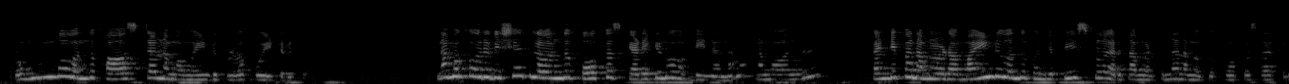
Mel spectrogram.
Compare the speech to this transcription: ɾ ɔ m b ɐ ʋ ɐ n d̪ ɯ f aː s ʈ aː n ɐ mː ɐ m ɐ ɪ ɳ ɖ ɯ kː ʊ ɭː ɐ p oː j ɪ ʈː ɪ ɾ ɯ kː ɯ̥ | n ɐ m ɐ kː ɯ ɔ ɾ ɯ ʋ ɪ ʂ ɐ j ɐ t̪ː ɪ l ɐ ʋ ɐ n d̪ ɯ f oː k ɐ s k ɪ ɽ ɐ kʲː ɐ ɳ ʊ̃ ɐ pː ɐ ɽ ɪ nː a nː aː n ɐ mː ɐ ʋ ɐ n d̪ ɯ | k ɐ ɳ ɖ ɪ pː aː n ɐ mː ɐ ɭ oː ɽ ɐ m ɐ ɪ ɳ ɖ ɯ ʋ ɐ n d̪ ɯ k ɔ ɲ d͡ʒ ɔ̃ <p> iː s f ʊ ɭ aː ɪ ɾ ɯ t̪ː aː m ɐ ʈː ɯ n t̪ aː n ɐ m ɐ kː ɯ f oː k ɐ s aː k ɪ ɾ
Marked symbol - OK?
yes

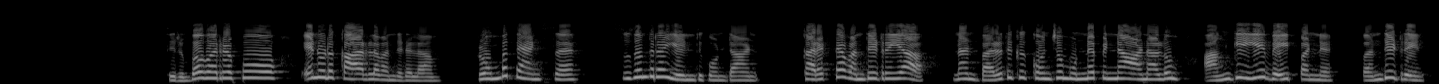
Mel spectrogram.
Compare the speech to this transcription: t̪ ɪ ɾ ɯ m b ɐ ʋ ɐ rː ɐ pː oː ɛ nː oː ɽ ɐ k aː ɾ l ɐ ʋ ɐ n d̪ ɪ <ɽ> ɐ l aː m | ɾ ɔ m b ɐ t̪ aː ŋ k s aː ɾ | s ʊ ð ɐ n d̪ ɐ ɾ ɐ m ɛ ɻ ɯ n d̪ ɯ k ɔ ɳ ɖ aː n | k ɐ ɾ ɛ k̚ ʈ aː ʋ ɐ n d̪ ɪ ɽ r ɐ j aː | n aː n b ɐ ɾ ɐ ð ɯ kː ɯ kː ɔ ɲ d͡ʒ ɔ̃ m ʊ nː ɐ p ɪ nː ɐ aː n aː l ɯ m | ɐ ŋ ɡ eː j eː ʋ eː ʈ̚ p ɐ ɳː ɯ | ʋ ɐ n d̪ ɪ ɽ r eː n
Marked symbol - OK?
yes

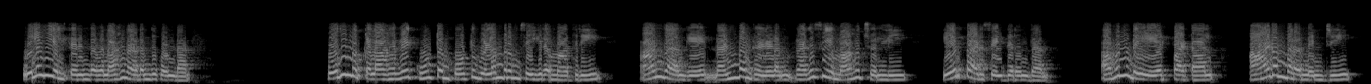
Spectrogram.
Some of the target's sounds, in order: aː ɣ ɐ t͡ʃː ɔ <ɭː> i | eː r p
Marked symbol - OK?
no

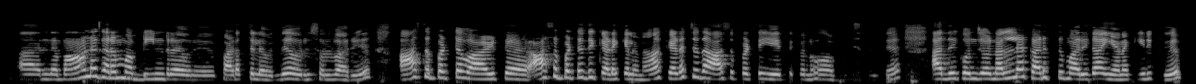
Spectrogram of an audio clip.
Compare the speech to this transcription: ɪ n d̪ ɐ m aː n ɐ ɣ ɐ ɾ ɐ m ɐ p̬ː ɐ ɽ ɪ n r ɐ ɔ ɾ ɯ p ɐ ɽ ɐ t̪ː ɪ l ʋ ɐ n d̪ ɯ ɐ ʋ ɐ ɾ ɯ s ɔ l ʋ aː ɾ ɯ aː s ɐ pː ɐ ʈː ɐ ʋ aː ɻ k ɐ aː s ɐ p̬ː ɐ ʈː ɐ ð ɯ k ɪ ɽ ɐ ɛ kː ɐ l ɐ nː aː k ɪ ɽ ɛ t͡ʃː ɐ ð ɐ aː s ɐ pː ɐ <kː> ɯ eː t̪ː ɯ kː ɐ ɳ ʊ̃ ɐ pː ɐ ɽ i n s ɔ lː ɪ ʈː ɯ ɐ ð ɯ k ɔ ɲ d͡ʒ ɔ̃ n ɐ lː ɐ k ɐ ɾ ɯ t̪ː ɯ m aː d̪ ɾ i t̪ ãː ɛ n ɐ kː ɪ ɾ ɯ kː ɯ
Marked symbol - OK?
no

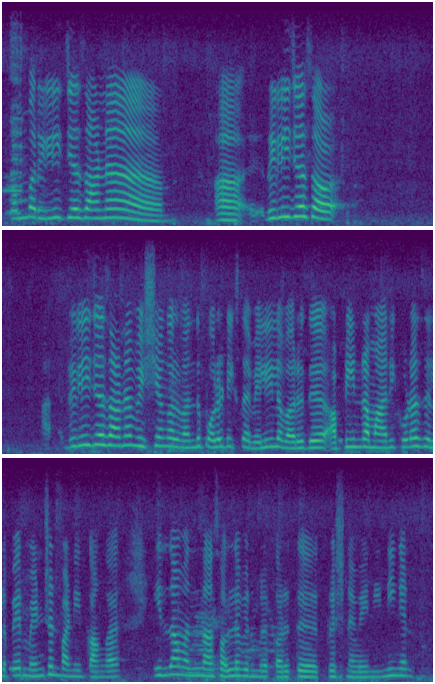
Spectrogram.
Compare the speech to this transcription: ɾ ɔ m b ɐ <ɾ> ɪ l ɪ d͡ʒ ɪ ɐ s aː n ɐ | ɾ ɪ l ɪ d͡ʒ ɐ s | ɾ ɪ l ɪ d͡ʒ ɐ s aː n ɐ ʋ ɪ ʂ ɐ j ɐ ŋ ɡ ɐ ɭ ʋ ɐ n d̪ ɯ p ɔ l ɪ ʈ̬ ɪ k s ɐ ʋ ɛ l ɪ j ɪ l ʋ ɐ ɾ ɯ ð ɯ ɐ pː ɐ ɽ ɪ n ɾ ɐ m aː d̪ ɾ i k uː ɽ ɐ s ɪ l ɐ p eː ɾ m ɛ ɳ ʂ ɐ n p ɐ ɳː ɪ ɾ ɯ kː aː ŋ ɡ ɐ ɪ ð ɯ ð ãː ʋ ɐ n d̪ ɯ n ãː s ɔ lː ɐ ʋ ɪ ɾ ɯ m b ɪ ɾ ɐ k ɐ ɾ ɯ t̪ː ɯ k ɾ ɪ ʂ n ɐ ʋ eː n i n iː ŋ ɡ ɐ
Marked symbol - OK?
yes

